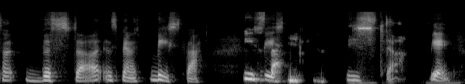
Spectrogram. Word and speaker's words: vista: used for names of towns, and that is vista. Vista. Vista. Vista, which does mean view. Yeah. A vista in English, but we don't pronounce it vista in Spanish.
